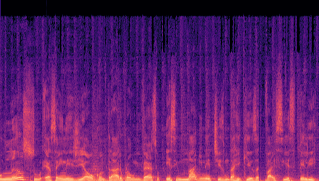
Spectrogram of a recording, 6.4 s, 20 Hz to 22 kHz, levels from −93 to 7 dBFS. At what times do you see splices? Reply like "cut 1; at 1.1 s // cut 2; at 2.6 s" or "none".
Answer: cut 1; at 3.2 s // cut 2; at 5.3 s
